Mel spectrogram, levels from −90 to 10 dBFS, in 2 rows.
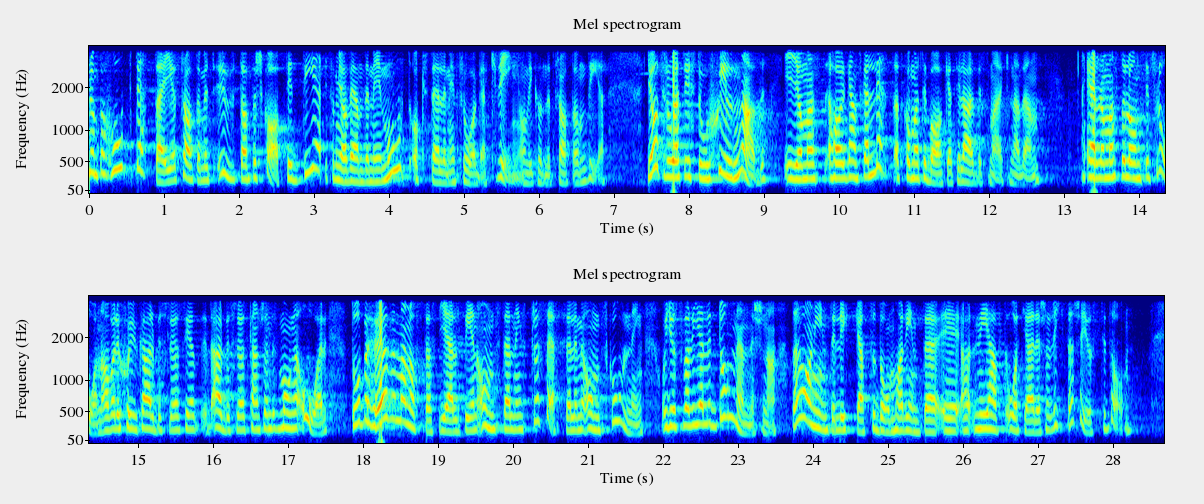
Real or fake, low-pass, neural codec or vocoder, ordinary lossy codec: real; 3.6 kHz; none; none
